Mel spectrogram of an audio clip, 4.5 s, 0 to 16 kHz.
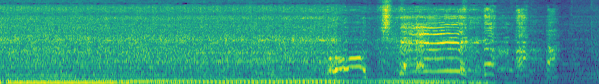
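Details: Peugeot 205 after a self-done engine swap following a camshaft that broke in two: it runs rough and uneven at low speed and won't hold idle, the beat sagging and fading away.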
